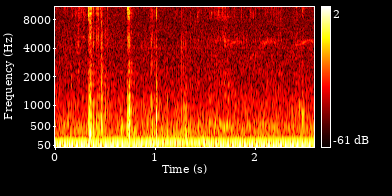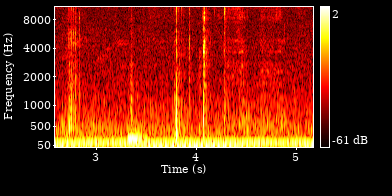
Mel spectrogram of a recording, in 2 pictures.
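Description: Close-miked chewing of a fried dumpling with the mouth closed: a handful of sharp, wet mouth clicks, one short low hum about three seconds in, all over a steady low electrical hum.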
